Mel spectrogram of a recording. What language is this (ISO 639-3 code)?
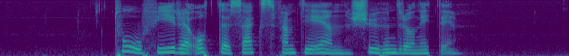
nor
